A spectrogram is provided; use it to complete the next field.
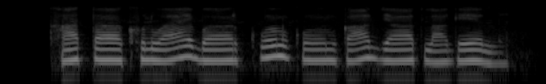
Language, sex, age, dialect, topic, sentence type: Chhattisgarhi, male, 18-24, Eastern, banking, question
